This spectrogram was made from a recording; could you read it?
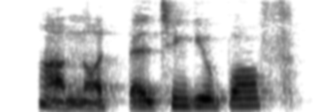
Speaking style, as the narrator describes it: Buff said sleepily

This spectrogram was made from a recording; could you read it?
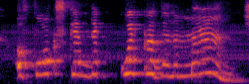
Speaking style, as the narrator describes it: shouted Mr

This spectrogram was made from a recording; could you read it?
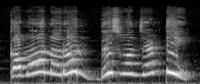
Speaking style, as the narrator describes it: Satish jumped on the footboard of a lighted compartment and shouted

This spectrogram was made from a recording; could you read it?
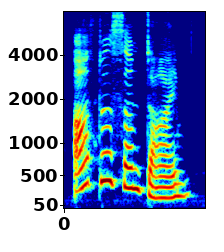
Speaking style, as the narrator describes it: the boy mischievously shouted again

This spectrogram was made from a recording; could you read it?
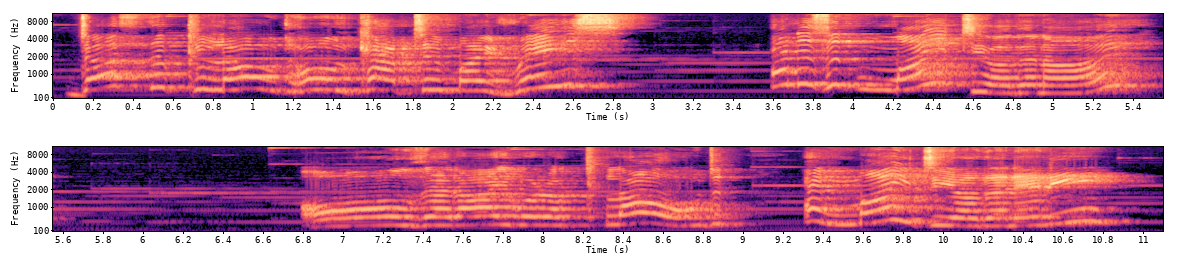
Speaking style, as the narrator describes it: Discontent once more filled his soul, cried in his anger

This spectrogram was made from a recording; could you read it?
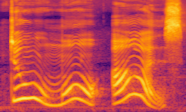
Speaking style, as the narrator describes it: exclaimed Timmy

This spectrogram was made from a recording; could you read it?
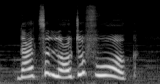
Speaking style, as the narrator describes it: exclaimed the royal builder

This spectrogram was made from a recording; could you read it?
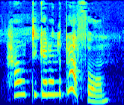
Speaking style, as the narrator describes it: said kindly

